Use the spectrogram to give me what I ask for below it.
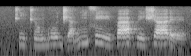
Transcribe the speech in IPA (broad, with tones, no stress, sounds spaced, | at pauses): t͡ʃ ĩ˧ t͡ʃ ɔ̃˧ ɡ͡b oː˦ d͡ʒ a˨ n ĩ˦ s eː˦˨ p aː˦ p e˧ ʃ aː˦ ɾ ɛ˨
